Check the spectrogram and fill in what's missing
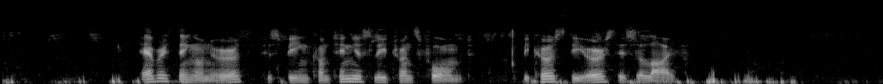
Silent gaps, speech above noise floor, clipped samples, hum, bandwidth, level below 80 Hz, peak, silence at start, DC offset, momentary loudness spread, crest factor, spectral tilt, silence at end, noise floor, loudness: none; 33 dB; under 0.1%; none; 10.5 kHz; -56 dBFS; -8 dBFS; 0.05 s; under 0.1%; 18 LU; 22 dB; -8 dB/octave; 0.9 s; -61 dBFS; -29 LUFS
